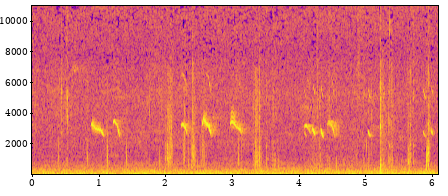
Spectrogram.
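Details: Chicks chirping: about a dozen separate high, slightly downslurred peeps, some in pairs, spread across several seconds against a continuous low hum and faint knocks.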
